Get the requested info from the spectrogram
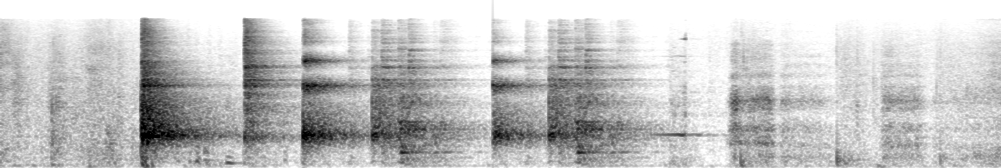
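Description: A series of about seven sharp knocks, each followed by a brief ringing. The loudest comes about a second and a half in, and the strikes thin out after about seven seconds.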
